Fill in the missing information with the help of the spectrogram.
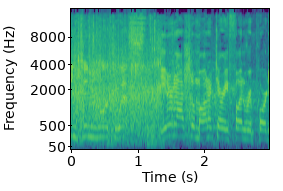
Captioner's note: cheering and Applause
